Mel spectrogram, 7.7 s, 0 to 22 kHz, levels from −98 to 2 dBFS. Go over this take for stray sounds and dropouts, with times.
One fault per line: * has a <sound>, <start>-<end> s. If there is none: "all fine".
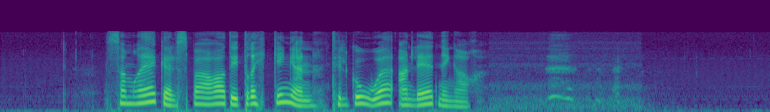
* has a laugh, 5.4-6.3 s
